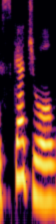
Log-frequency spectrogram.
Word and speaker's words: schedule: distinct too like how Americans say schedule with SK sound while the British use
